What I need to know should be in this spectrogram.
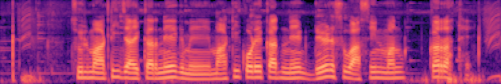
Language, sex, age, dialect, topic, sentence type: Chhattisgarhi, male, 18-24, Northern/Bhandar, agriculture, statement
